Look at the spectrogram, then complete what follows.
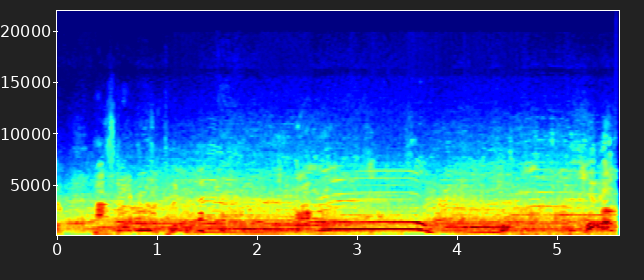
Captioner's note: Bobby groaning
